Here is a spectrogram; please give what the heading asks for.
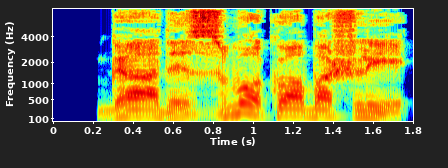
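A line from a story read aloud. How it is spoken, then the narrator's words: Barked. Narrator (Russian): рявкнул Амос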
